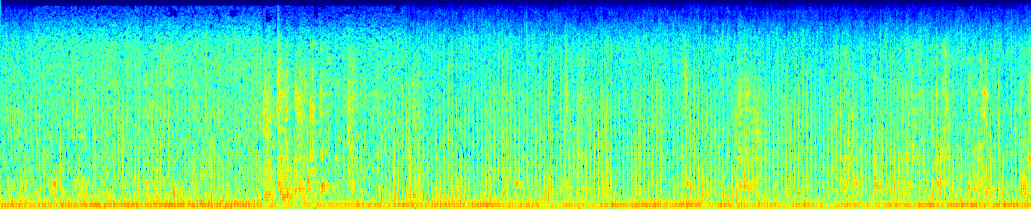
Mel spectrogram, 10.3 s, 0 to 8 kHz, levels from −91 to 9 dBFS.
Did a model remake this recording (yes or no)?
no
